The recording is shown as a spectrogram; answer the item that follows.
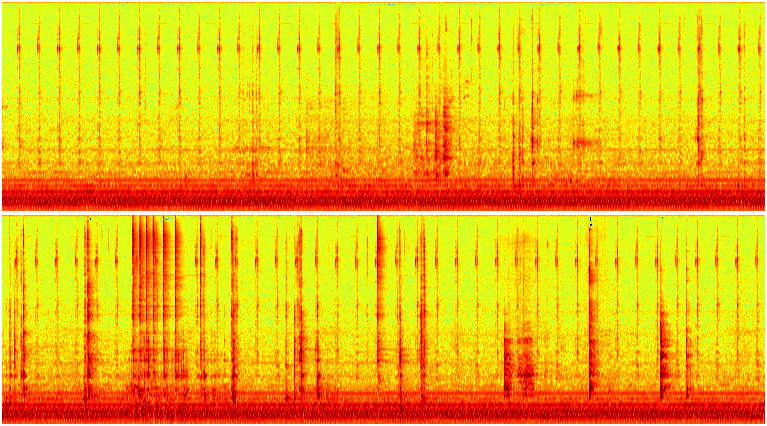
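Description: Mantel clock movement ticking steadily, with a burst of metallic clicking and rattling about halfway through as a winding key is worked in the dial, and two sharp knocks near the end.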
